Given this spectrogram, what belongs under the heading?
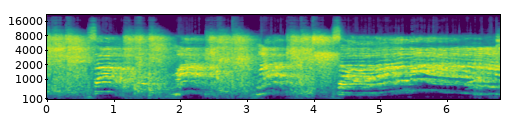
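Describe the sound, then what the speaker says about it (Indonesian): Rhythmic 'tepuk semangat' spirit clapping in a primary-school maths lesson: a few groups of sharp claps and thumps in a chant-like pattern, fairly close, with voices chanting or talking along. "Tepuk semangat."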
